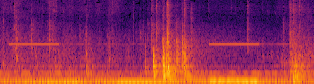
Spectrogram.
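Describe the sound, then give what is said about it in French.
Mobile archive shelving in a warehouse rolls open as a hand wheel is turned, giving a low grinding rumble with a few clunks and knocks along the way. “Alors, je vais ouvrir un compactus, l'un de ces rayonnages mobiles qu'il y a absolument partout dans l'entrepôt. Je tourne un volant et j'ouvre une nouvelle allée.”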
